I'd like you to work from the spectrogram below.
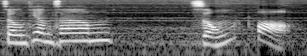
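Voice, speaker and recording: A woman making measured, clearly enunciated train announcements, heard over the carriage's intercom loudspeaker. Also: high-pitched, slight background noise, poor audio. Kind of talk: recorded transit announcements.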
